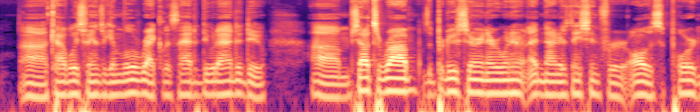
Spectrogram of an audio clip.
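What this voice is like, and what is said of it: Hoarse, strained voice. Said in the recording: “I do apologize for my voice, but I was yelling my ass off at AT&T Stadium.”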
